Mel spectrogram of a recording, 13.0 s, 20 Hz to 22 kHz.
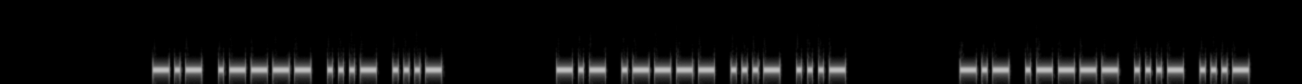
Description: Morse code, heard as a keyed tone, about 22 wpm, 700 Hz. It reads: K1VV K1VV K1VV
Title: USA Call Signs - 4 Characters - Repeated 3x - 22wpm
